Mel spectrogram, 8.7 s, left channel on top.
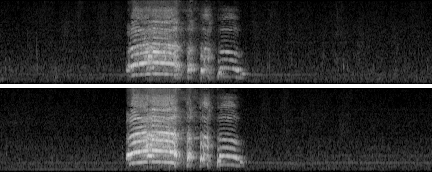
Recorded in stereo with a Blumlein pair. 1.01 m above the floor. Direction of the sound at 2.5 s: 40° right.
